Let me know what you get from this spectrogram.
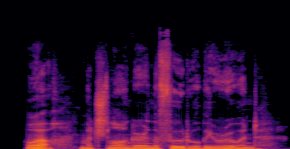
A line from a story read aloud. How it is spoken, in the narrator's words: Crowley sighed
